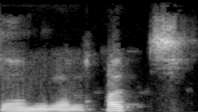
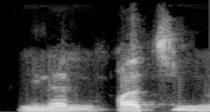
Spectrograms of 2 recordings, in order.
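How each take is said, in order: First: القتل cut off after ت, the ل dropped; lost final ل. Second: القتل with whispered ت and audible final ل; correct القتل. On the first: Teacher showing the mistake, القتل without its ل. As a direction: stop القتل on a puffed ت, swallowing the ل. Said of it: "وليس". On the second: Teacher showing the right way, القتل with full final ل. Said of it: "وليس من القتل". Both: Shown as a demonstration.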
